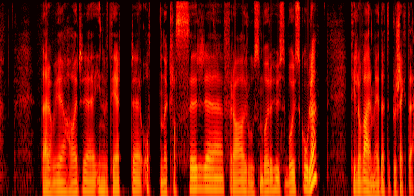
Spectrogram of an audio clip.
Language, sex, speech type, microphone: Norwegian, male, spontaneous, Shure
